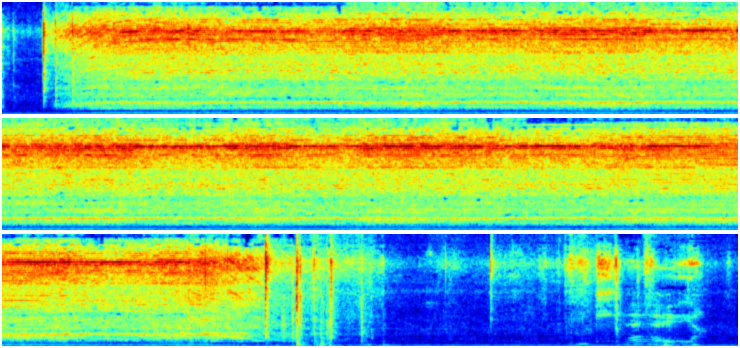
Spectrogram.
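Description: A hair dryer blows steadily, loud and close, drying English mustard folk art paint on a fall truck cutout wreath, running about seventeen seconds before clicking off, followed by faint handling noises.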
